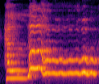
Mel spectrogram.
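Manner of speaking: cheery mother. Acted. Mother greets grumpy son.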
